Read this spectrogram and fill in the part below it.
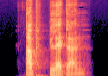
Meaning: to chip off, to peel off, to flake off
- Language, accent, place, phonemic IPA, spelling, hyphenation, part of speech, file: German, Germany, Berlin, /ˈʔapˌblɛtɐn/, abblättern, ab‧blät‧tern, verb, De-abblättern.ogg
